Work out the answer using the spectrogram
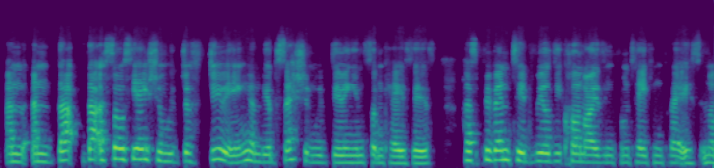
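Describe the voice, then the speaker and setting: A British woman from England gives an informal, chatty online workshop presentation full of fillers and restarts. Her lowish, darkish voice comes through muffled, dry video call audio.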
